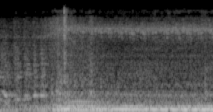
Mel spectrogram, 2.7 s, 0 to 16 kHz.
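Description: A 2021 Ford Econoline E-350 Super Duty box truck engine cranks and catches, settling into a steady, close idle rumble with no talk.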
